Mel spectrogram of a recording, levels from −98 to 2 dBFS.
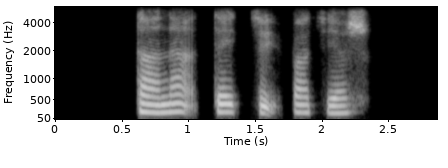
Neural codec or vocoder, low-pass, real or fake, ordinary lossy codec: codec, 16 kHz in and 24 kHz out, 0.9 kbps, LongCat-Audio-Codec, fine tuned four codebook decoder; 5.4 kHz; fake; Opus, 24 kbps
